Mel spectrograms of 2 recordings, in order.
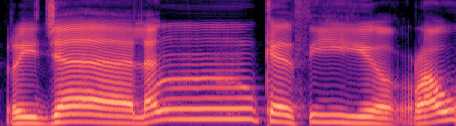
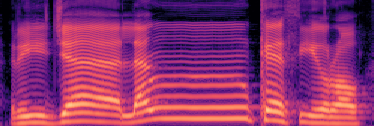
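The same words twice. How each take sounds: Both takes have the same delivery.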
